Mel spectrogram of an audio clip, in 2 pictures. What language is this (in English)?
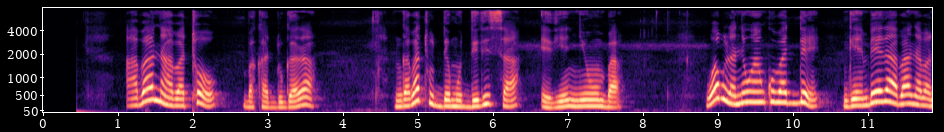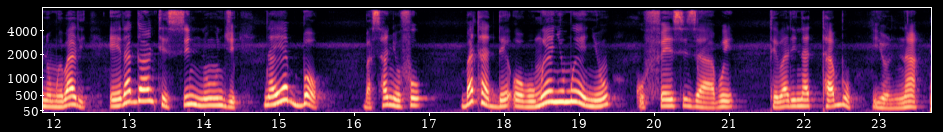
Ganda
